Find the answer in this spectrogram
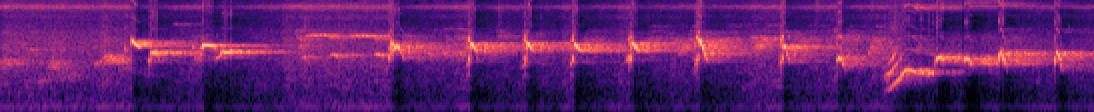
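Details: White-rumped shama in a kretekan-style recording meant to provoke other birds into singing; loud whistled phrases between about two and four kilohertz broken by sharp, rattling clicks, a quick upward-swooping whistle near the end, faint low hum beneath.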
